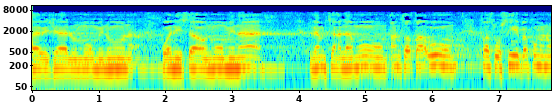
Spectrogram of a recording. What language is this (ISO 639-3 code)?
ara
